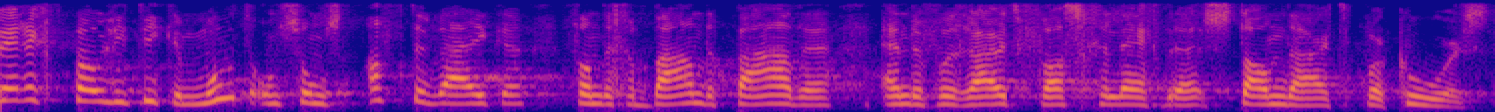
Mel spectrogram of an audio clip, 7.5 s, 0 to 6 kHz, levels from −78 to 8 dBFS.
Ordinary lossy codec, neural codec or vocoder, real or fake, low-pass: none; codec, 16 kHz, 8 kbps, FunCodec, trained on Chinese and English, 25 frames a second; fake; 5.4 kHz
